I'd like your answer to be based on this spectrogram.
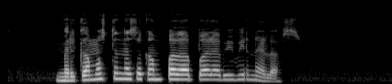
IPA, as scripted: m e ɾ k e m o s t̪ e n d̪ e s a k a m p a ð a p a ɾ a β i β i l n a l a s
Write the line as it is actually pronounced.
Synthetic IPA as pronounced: m e ɾ k a m o s t̪ e n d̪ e s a k a m p a ð a p a ɾ a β i β i ɾ n e l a s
